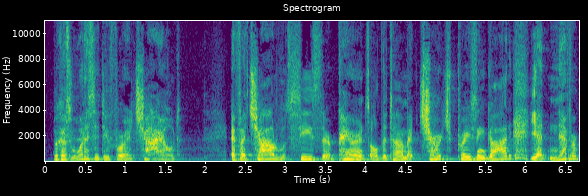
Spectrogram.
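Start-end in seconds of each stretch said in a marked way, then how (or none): none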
